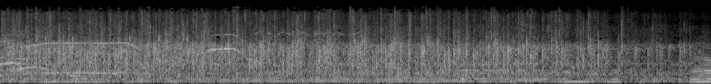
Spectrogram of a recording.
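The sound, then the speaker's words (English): A comedy show audience applauds steadily and loudly for several seconds as comedian Raj Desai takes the stage. Dense clapping is topped by a few whoops and cheers, tapering slightly at the end. “Give it up for Raj!”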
